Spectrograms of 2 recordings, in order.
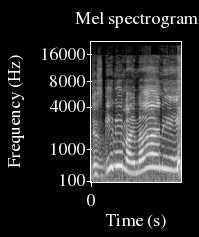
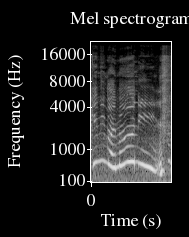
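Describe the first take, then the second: First: It is said in her normal adult voice. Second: It is said in the niece's tiny voice.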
